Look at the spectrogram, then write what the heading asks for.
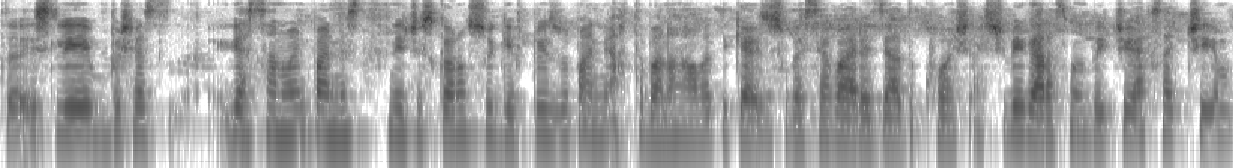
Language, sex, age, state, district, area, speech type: Kashmiri, female, 30-45, Jammu and Kashmir, Anantnag, rural, spontaneous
